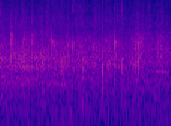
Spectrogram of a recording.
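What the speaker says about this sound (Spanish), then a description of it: "Un fuerte aplauso para todas ellas de toda la región," Crowd applause at a regional government event in Tepeaca, moderately loud with scattered sharp claps in a continuous, even patter and no talking over it.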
